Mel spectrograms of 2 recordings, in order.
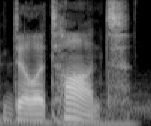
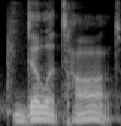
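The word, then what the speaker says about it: dilettante: Uh, I don't know how to pronounce this word. Is it dillante? Let's see. Dilotant. Dilotant.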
